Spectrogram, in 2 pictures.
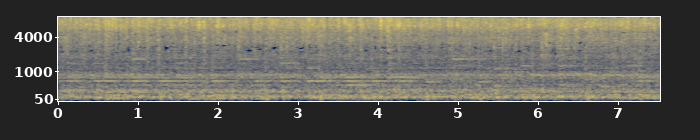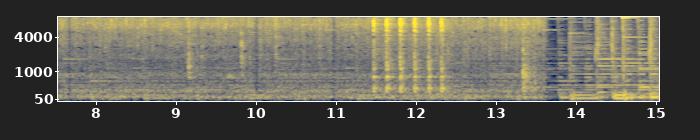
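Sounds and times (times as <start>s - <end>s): rice sizzling in a pan: 0.0s - 13.8s
spoon stirring in pan: 6.8s - 13.6s
spoon tapping against pan: 11.4s - 12.7s.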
